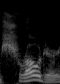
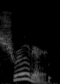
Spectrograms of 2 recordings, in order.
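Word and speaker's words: Schröder: He called him Schroeder. So, how well did you know your teammate, bro? It's Shruder.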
